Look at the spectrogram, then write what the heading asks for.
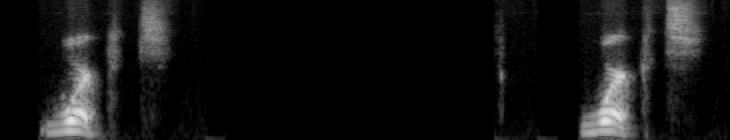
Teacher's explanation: ignore the e pronounce it like a t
